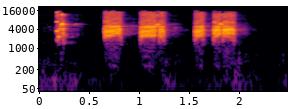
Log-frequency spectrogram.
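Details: Close black francolin call: five loud, scratchy notes grouped one, two, two, the first brief and the rest longer and buzzier, with a clean quiet background.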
